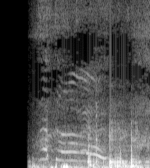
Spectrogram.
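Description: A girl going down a stainless-steel playground slide: starting about half a second in, a high squeal falls in pitch, and a few sharp knocks follow in the second half.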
